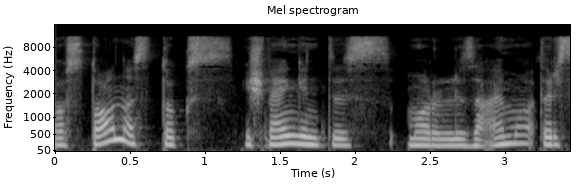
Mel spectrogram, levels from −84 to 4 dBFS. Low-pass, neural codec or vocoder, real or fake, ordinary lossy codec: 10.8 kHz; none; real; MP3, 64 kbps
